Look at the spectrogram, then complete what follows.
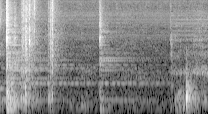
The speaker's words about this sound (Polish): I tak, e, pół szklanki rodzynek możemy na już tylko odmierzyć i przerzucam sobie do miski.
